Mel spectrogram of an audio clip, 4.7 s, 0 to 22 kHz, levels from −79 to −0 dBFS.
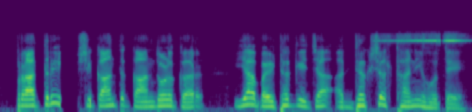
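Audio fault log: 0.59–0.80 s, lost AMR speech frames: radio errors corrupted about 180 ms of frames, so the decoder repeated old parameters with falling gain, and the speech drops to near silence within two frames.
2.58–2.61 s, lost AMR speech frame: a single corrupted frame was concealed from the previous good one, leaving a brief dip or warble in the speech.
3.72–4.73 s, loudspeaker feedback squeal: the microphone picked up its own loudspeaker with loop gain above one at 5.6 kHz, so a single tone swells over roughly 0.7 s to about speech level.
4.39–4.42 s, lost AMR speech frame: another single frame failed and was concealed, causing a short dip under the ongoing squeal.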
